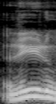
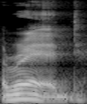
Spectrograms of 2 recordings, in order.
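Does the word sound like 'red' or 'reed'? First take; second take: reed; red. First: The word is said as 'reed'. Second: The word is said as 'red'. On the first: The speaker calls it wrong. "Past টেন্সে রিড উচ্চারণ হবে না" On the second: The speaker calls it right. "হবে ভার্বের second form রেড"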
